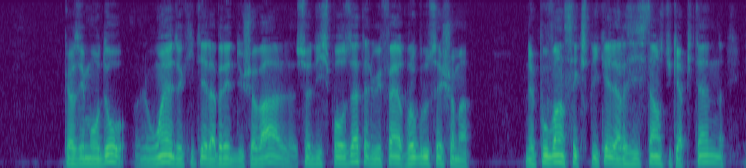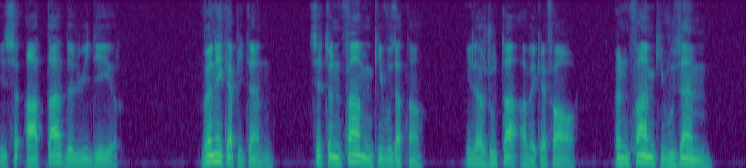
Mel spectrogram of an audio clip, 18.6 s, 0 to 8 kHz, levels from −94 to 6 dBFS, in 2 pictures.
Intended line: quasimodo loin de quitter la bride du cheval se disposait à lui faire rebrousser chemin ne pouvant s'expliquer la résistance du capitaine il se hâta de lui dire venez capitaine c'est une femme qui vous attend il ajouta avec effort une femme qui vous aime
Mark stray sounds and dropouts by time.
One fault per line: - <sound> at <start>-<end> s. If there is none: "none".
none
